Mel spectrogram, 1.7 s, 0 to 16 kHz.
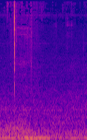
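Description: A steady, loud low-frequency engine rumble runs throughout from a sand car being driven a little before 7 in the morning, with a couple of brief rattling clicks near the start.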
